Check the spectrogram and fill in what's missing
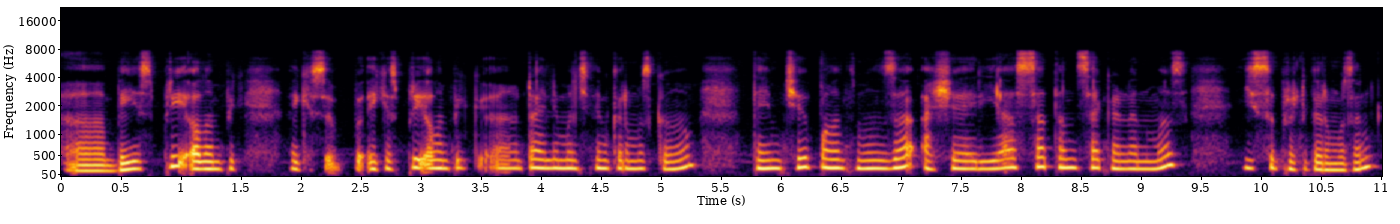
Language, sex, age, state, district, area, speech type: Kashmiri, male, 18-30, Jammu and Kashmir, Srinagar, urban, spontaneous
